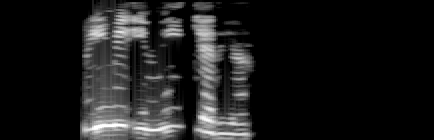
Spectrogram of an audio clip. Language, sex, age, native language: Icelandic, female, 7, Icelandic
